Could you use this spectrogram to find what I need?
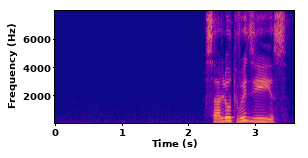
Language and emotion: Russian, neutral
